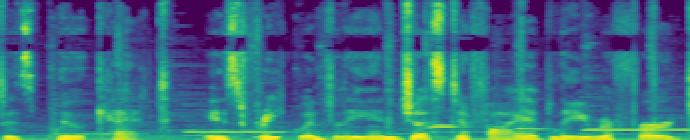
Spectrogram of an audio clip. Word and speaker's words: Phuket: The beautiful, tropical island of Phuket, fortunately pronounced as Phuket, is frequently and justifiably referred to as the Pearl of the Andaman Sea and is the largest island in Thailand.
